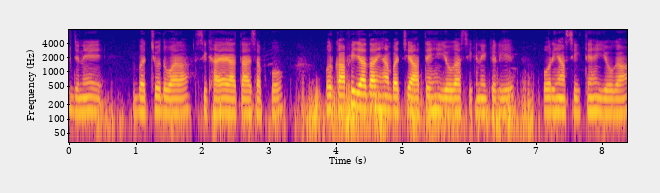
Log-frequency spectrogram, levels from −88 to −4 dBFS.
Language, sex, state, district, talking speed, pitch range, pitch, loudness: Hindi, male, Chhattisgarh, Kabirdham, 165 wpm, 135-145 Hz, 140 Hz, -17 LUFS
